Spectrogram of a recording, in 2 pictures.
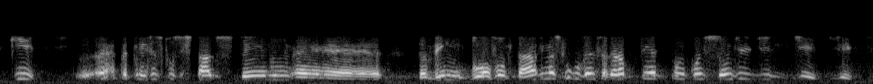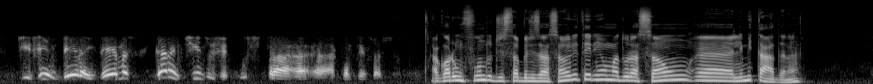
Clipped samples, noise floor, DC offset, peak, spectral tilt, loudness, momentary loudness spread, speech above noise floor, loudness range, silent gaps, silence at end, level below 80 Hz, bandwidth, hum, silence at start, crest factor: under 0.1%; -59 dBFS; under 0.1%; -4 dBFS; -6 dB/octave; -20 LUFS; 14 LU; 39 dB; 3 LU; none; 0.7 s; -64 dBFS; 15 kHz; none; 0.1 s; 16 dB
